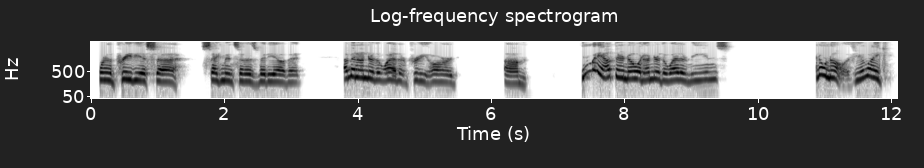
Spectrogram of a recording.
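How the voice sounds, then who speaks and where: A raspy man in his forties with a head cold, rambling folksy and correcting himself while talking through engine work in a garage on a lapel mic. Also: very high-pitched, darkish tone. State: congested with a cold. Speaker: channel host. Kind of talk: casual workshop vlog. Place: home garage workshop, indoors.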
